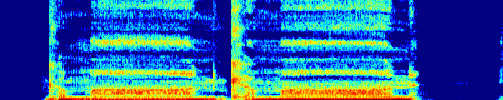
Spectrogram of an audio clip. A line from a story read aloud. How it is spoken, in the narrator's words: he urged quietly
